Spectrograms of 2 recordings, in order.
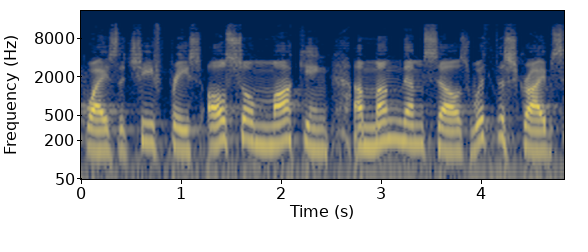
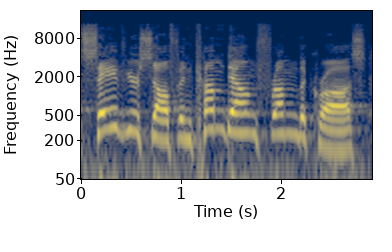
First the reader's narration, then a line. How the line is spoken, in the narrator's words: they cried out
